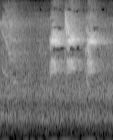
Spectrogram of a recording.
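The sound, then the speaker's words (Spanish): Three quick, high-pitched chirps from a Santa Marta hummingbird, fairly clear, spaced about a beat apart over a faint background hiss. No one speaks. “Los biólogos ahora intentan entender el tamaño y ubicación de las colonias restantes del colibrí de Santa Marta.”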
